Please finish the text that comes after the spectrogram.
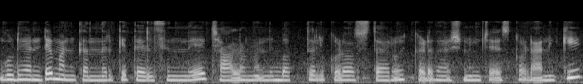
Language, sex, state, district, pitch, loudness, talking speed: Telugu, female, Andhra Pradesh, Guntur, 190 Hz, -17 LUFS, 135 wpm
